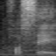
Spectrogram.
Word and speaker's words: Jose: Jose. J O S E. That's how you usually spell Jose. It's it's the J that's pronounced with an H.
